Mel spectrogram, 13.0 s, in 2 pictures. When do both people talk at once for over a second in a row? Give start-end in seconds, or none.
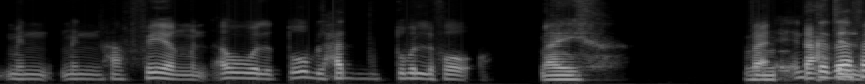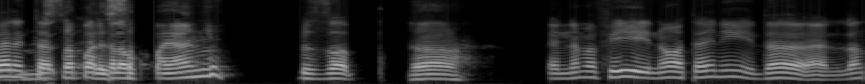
5.7-7.6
